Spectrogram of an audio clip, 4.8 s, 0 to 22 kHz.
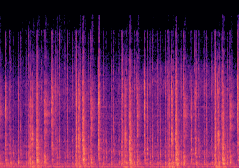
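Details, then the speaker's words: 1976 Williams Space Odyssey pinball machine after start with free-play hack: busy relay and cam clicks about once a second never stopping; score motor runs continuously while the ball eject keeps cycling after the ball is out. "the score motor is continuously running."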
